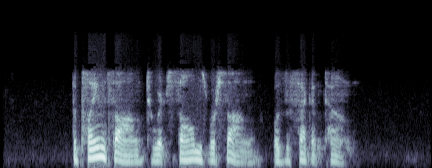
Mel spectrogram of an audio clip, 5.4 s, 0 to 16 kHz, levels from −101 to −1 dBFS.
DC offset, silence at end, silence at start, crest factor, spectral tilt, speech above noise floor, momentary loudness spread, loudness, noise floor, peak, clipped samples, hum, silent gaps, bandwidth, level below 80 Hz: under 0.1%; 1.1 s; 0.9 s; 18 dB; -11 dB/octave; 56 dB; 15 LU; -20 LUFS; -75 dBFS; -2 dBFS; under 0.1%; none; none; 3.9 kHz; -44 dBFS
